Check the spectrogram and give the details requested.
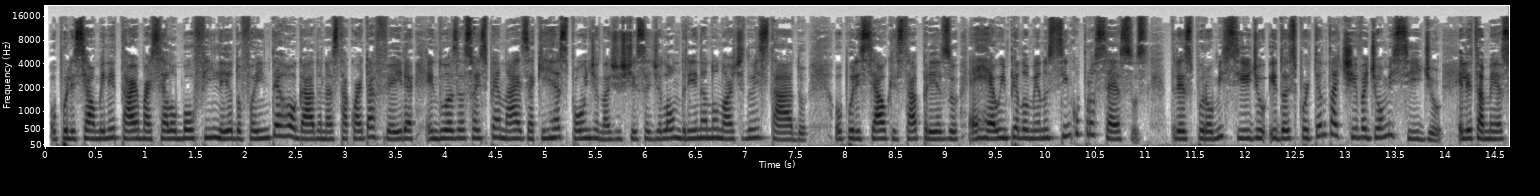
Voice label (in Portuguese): BOLETIM sem trilha; Policial militar acusado de pelo menos três homicídios e duas tentativas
